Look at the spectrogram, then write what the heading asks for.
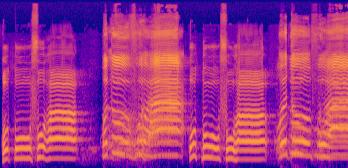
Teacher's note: काफ जो है जबान की जड़ और तालू के नरम हिस्से से अदा होता है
